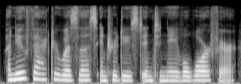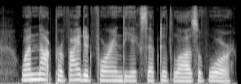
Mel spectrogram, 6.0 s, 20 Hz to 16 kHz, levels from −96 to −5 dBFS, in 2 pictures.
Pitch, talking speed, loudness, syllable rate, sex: 205 Hz, 190 wpm, -17 LUFS, 5.8 syllables/s, female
